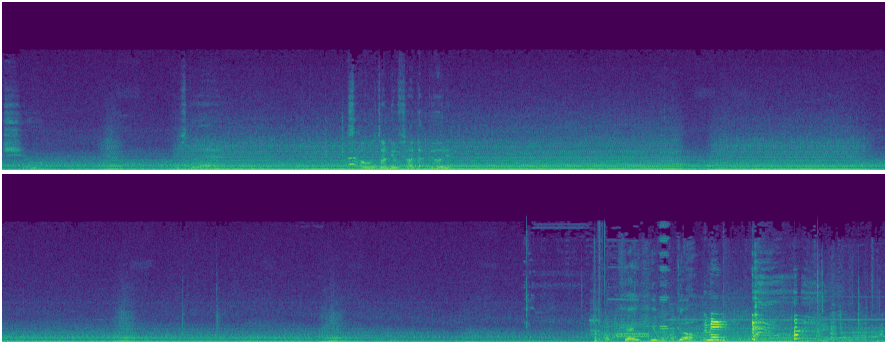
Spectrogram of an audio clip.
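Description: A heavy truck engine hums steadily as it drives.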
